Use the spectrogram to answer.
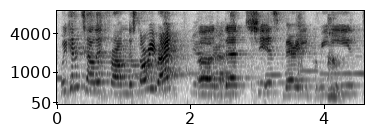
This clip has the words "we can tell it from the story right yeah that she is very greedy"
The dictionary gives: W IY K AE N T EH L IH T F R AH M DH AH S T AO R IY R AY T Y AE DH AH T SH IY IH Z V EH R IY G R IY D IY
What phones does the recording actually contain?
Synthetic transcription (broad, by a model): W IY K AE N T EH L IH T F R AH M DH AH S T AO R IY R AY T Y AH DH AH T SH IY IH Z V EH R IY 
